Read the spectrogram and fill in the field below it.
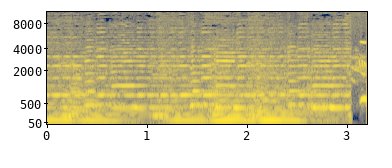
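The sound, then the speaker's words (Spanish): A violin mimics a cuckoo's call in Vivaldi's music, with short, repeated bird-like notes over a steady, sustained string accompaniment, played fairly loud, ending abruptly after about three seconds. “Bueno, pues así suena el cuco de Vivaldi.”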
